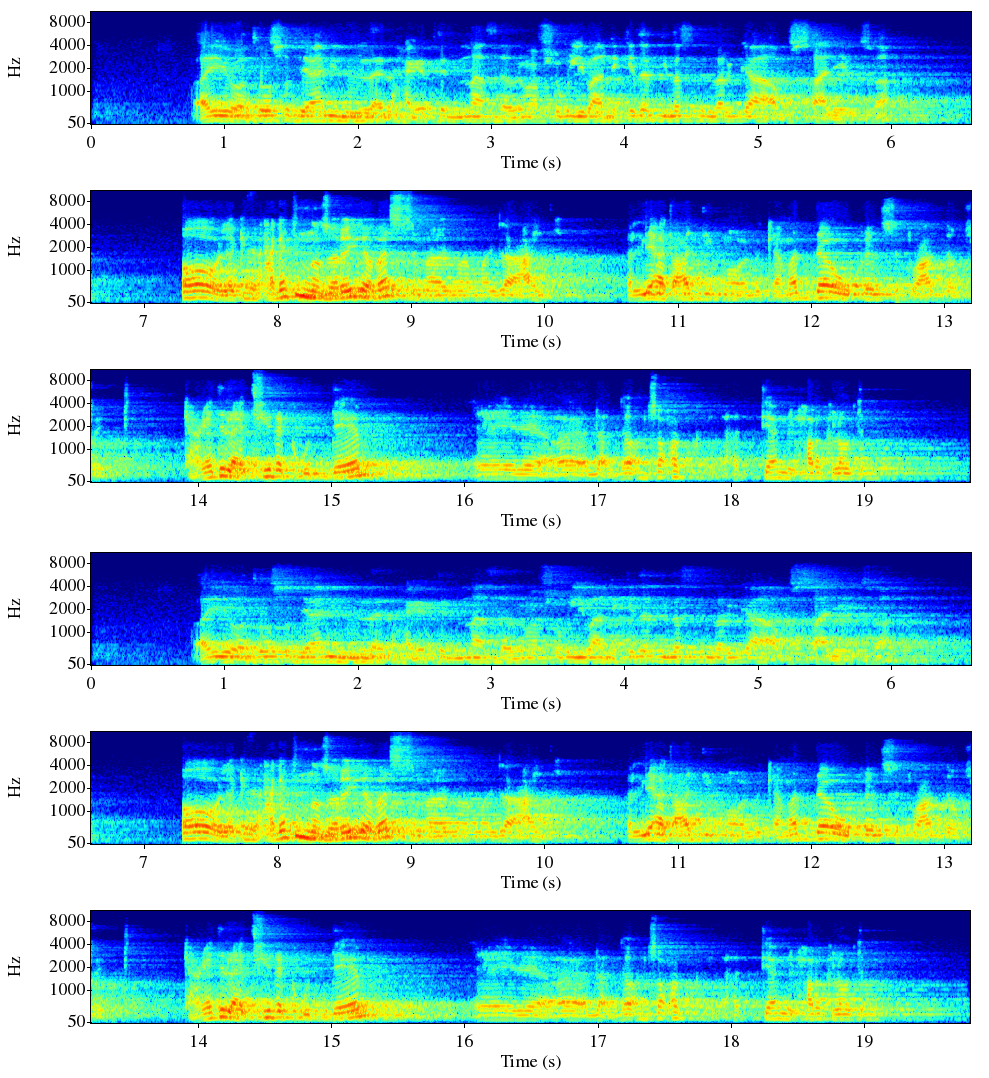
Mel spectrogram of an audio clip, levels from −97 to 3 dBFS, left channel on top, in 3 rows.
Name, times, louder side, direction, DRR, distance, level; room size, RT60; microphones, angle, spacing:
voice 1, 0.8-6.0, left 1 dB, 60° left, 6 dB, 0.9 m, -26 dB
voice 2, 7.3-10.1 10.6-13.3 13.9-15.4 16.0-19.0, left 1 dB, 10° left, 7 dB, 0.6 m, -22 dB
9.5 x 8.9 x 7.2 m, 2.5 s
head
